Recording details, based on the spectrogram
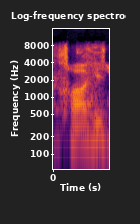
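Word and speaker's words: خواہش: খাহিস না এটা, যে খাহিস বললে বলবে। এটা খাহিস বলবেন, মানে আলিফটা এখানে উচ্চারণ হবে না, হ্যাঁ।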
